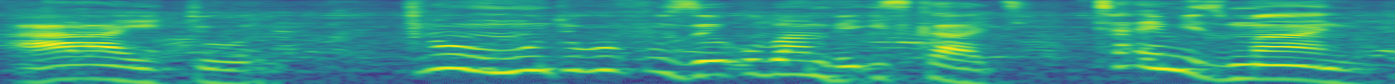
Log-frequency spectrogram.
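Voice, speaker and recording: An actor playing a smooth-talking, evasive cheating husband in a radio drama, with a Zimbabwean accent and a stammer when cornered. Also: male voice, fairly high pitch, sing-song, moderate pace, over music, a crowd in the background. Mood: boastful, wooing. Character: smooth-talking, cheating husband wooing his young lover, evasive debtor.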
